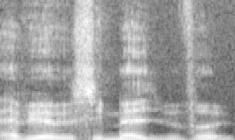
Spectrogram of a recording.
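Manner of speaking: low, flat, monotone magician voice. Retelling a magic street performance, imitating David Blaine: monotone David Blaine voice. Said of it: "in his monotone fucking, you know, pedo voice".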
